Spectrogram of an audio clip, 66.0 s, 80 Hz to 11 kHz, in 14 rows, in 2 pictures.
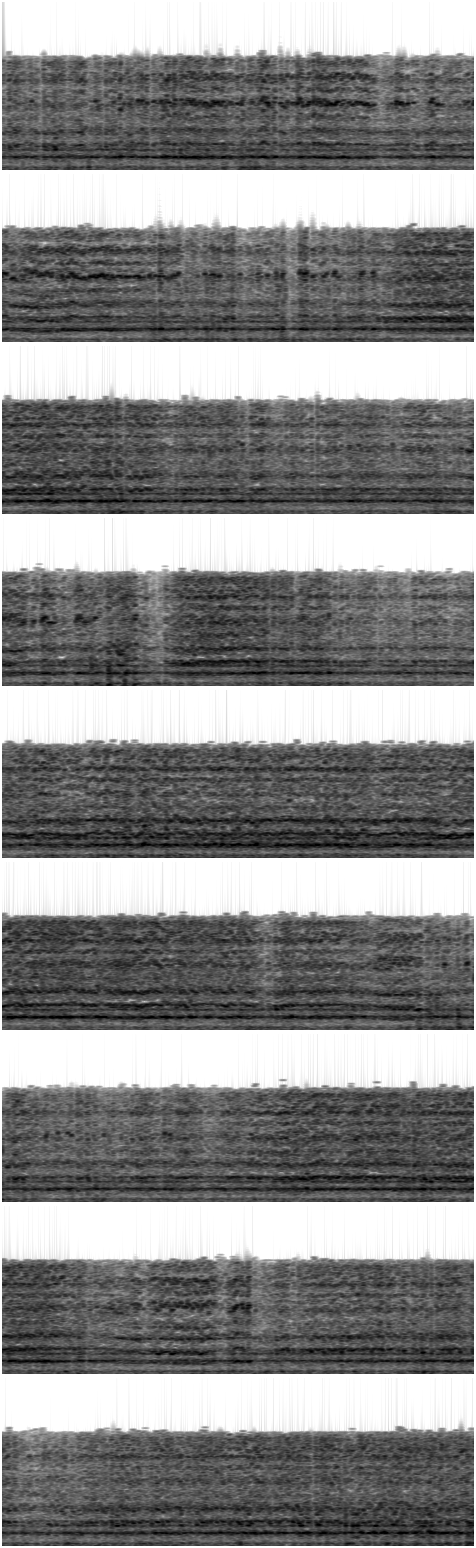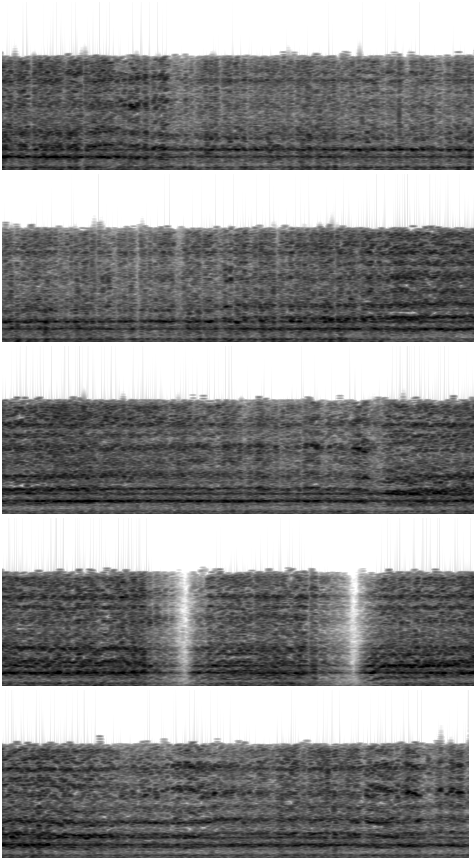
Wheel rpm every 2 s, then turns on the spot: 240, 230, 220, 230, 220, 240, 230, 230, 230, 210, 200, 210, 230, 230, 230, 220, 220, 220, 230, 230, 230, 230, 200, 200, 210, 220, 230, 220, 170, 120, 170, 220, 230.
none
